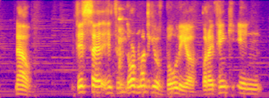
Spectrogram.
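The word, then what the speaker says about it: Beaulieu: this Lord monu of bolia but I think in in aristocratic English they pronounce that buy I think so I'm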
